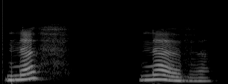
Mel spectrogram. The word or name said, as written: la Navarre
